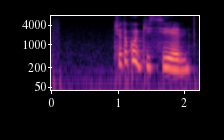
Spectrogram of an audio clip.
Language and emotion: Russian, angry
